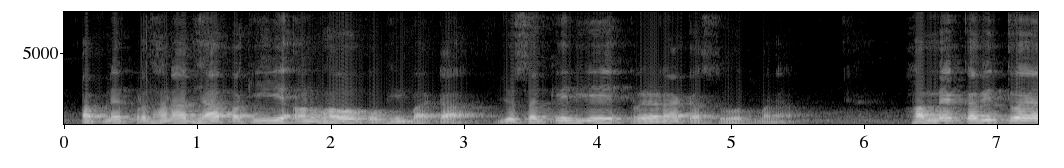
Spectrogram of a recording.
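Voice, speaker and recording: A man at medium pitch with ordinary pitch variation, noticeable background noise behind him. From India, Bihar (Saran district). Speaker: school teacher. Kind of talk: prepared autobiographical talk. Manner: formal.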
